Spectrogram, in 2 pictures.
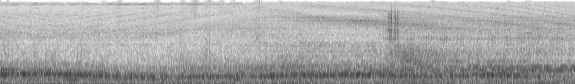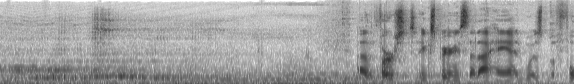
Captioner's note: blowing wind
